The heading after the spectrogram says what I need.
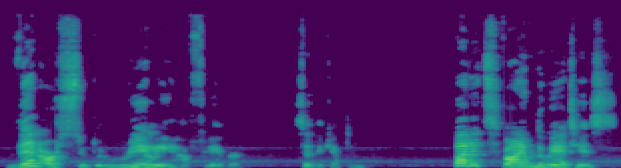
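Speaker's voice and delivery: a wily soldier teasing the townsfolk; sly captain, scheming. A narrator's reading. Captain figure voiced in story.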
